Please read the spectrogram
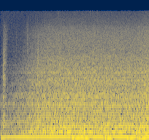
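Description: MEX slim under-cabinet range hood's extractor fan running: a steady hum with a whooshing air noise that grows gradually louder as the fan spins up.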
